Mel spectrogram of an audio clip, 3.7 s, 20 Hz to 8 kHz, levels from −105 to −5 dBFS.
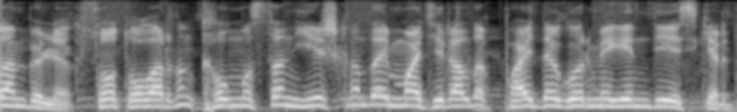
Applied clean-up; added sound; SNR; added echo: neural separator model SepFormer DNS4.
